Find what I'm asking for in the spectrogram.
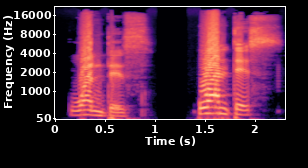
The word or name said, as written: guantes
